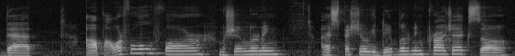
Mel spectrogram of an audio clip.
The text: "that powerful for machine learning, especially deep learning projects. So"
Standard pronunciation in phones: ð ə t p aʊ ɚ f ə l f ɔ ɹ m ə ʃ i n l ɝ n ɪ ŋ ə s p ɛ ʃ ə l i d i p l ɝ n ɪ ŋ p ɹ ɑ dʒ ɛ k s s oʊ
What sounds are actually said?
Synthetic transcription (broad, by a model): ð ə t p aʊ ɚ f ə l f ɔ ɹ m ə ʃ i n l ɝ n ɪ ŋ ə s p ɛ ʃ ə l i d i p l ɝ n ɪ ŋ p ɹ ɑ dʒ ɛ k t s oʊ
